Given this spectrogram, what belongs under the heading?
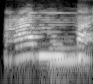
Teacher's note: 17 number মাখরাজ নাকের বাশি থেকে গুন্না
